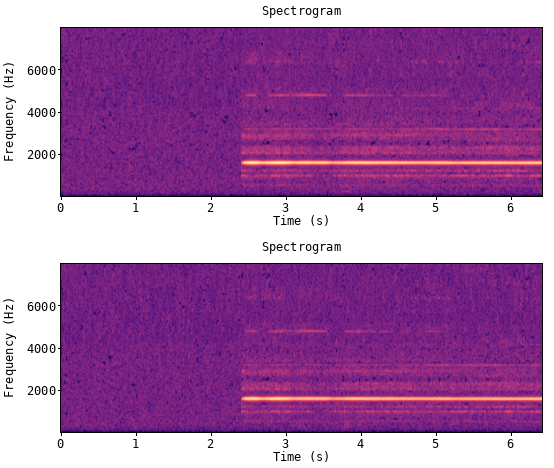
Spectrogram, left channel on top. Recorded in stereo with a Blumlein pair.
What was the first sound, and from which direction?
A flute, 5° left.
